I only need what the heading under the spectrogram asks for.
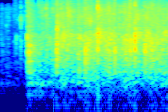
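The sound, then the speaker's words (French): A church audience breaks into applause after a brief hush. Dense clapping starts abruptly and continues at a steady, moderate level to the end, with a few sharper claps standing out. “vous avez bien raison d'applaudir Jésus parce que Jésus veut rejoindre les gens là où ils en sont.”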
